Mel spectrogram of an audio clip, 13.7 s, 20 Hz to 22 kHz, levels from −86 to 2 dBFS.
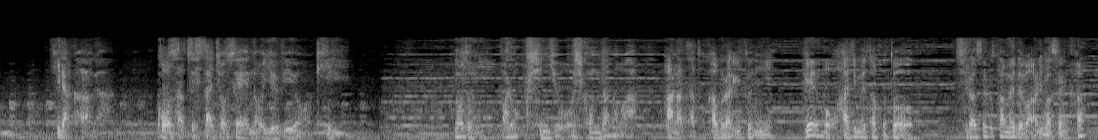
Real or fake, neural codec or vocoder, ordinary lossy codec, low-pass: fake; vocoder, 44.1 kHz, 128 mel bands, Pupu-Vocoder; AAC, 32 kbps; 7.2 kHz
